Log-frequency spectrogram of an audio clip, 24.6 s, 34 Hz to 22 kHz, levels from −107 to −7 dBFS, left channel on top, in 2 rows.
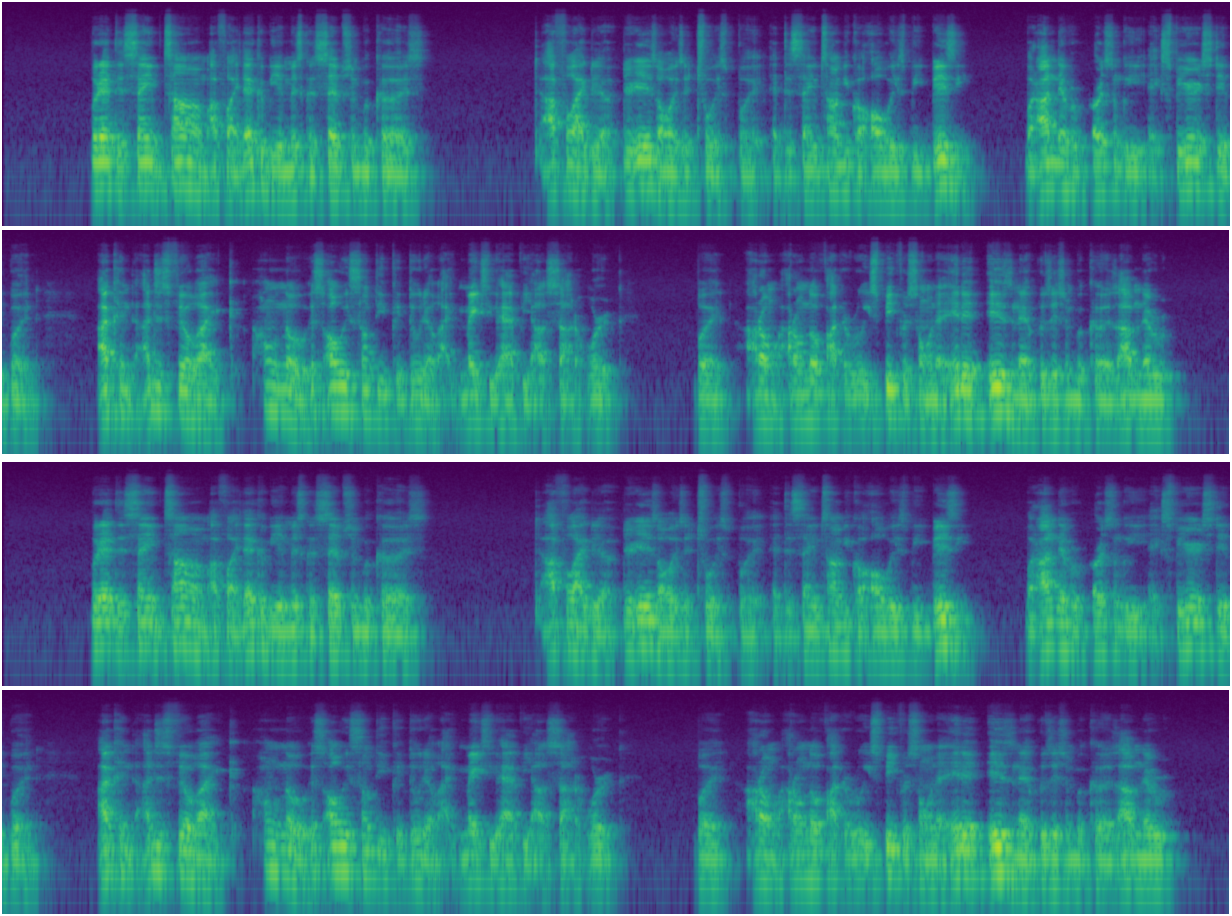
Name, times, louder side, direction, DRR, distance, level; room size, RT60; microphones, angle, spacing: voice 1, 0.9-4.2 5.4-9.6 10.2-12.6 13.2-14.4 14.8-18.3 19.2-23.9, left 1 dB, 85° left, 1 dB, 1.6 m, -34 dB
10.5 x 3.7 x 2.7 m, 0.31 s
head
